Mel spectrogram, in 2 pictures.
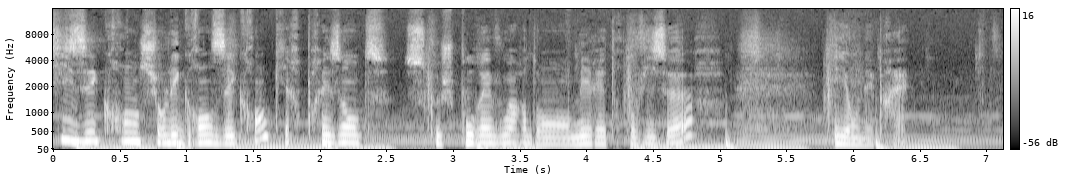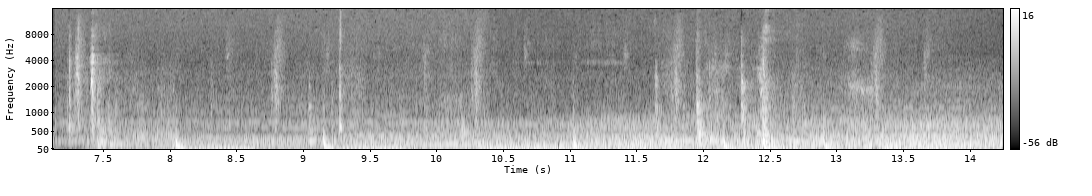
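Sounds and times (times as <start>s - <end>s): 
speech: 0.0s - 6.5s
simulated car engine and road rumble on a motorway at 120 km/h: 7.2s - 14.2s.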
